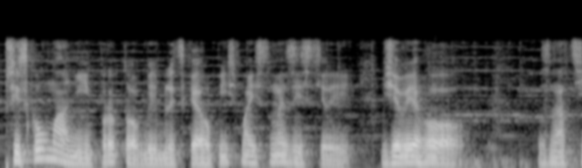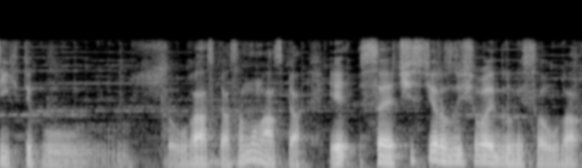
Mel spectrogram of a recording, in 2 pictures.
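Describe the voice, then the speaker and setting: Low-voiced man lecturing, muffled recording. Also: lively intonation, a little mellow. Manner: lecturing, with frequent self-corrections and "že ano" tags. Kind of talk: spoken lecture. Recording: dull lo-fi recording with faint music behind.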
